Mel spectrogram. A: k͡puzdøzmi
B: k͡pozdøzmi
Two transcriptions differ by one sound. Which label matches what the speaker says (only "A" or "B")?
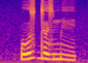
B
